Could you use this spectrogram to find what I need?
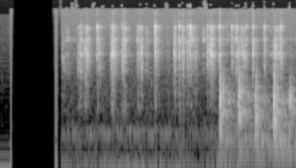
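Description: Rapid typing on a computer keyboard as an email is written: many quick, irregular key clicks that grow somewhat louder toward the end, with no voices.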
